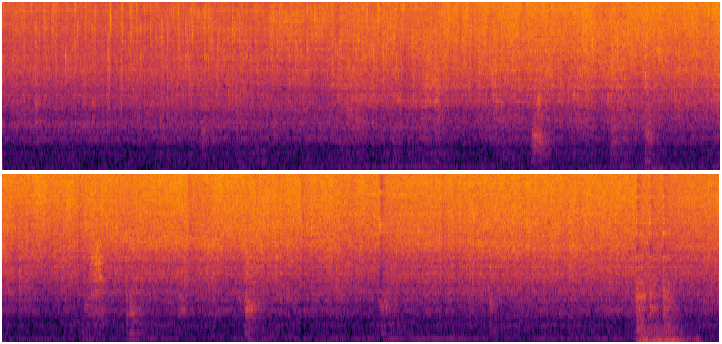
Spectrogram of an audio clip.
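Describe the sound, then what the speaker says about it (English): Chicken pieces sauteing in a hot pan for a creamy risotto, an unbroken bright sizzle and frying hiss at close range, punctuated by occasional stirring knocks and scrapes, with no talking. "Add the meat and saute it until it's no longer pink and turns a nice seared brown"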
